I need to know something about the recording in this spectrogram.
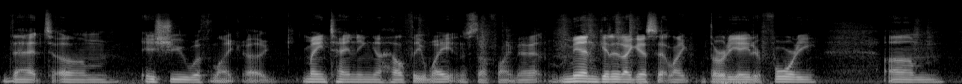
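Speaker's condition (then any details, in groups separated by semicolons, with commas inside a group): No condition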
